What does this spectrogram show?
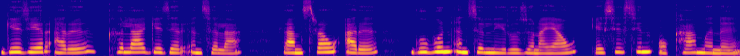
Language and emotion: Bodo, neutral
